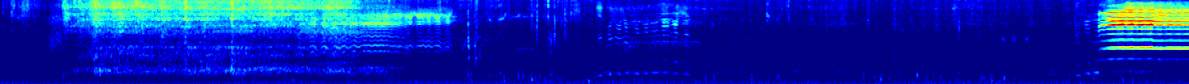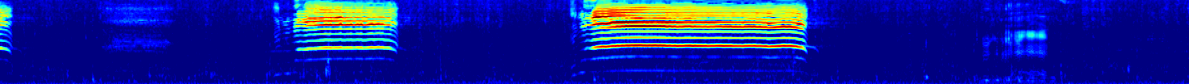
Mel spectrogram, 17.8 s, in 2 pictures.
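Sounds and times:
sheep bleating: 8.1 - 9.0, 11.0 - 12.0, 13.2 - 15.0, 16.2 - 16.9.

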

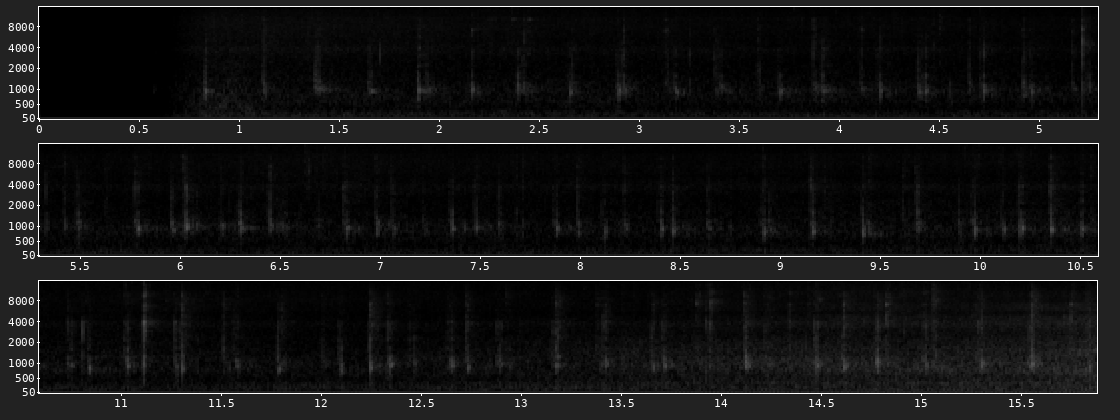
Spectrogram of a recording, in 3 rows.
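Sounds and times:
two horses' hooves clopping at a walk: 0.8 - 15.8.

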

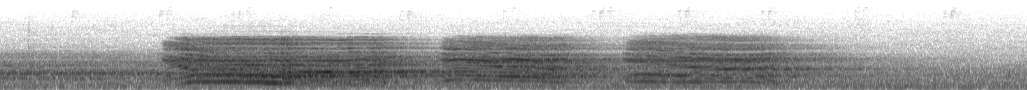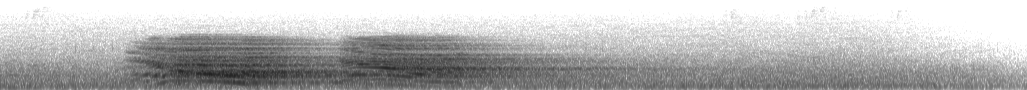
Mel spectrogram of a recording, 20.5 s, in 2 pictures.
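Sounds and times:
red deer roaring: 1.6 - 8.4, 11.5 - 16.0.

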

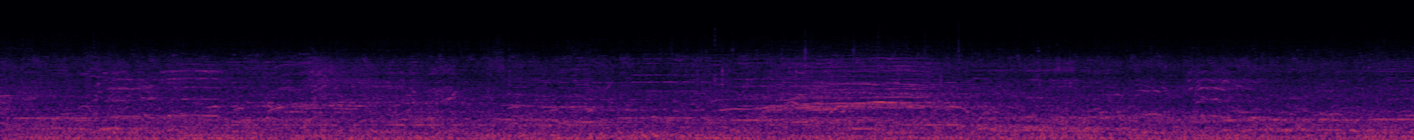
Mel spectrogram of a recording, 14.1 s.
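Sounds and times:
large crowd at City Place in Chile: 0.0 - 14.1
music at City Place in Chile: 0.0 - 14.1.

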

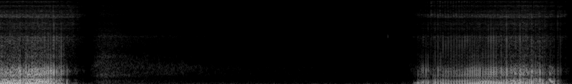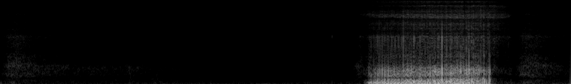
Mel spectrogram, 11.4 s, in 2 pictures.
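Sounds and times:
man snoring in sleep: 0.0 - 0.8, 4.2 - 5.7, 9.4 - 10.8.

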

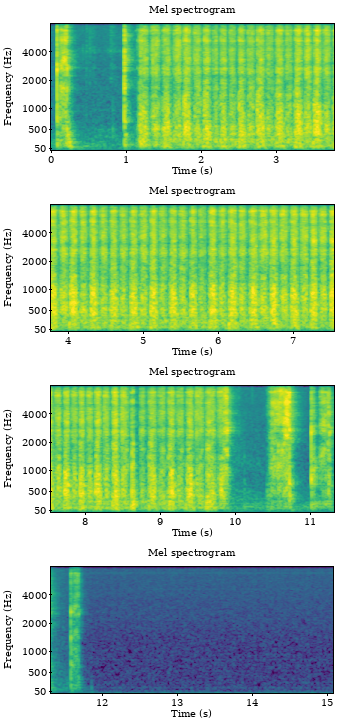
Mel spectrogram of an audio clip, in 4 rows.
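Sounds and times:
chisel sharpened on a grindstone: 0.0 - 0.3, 1.0 - 11.7.

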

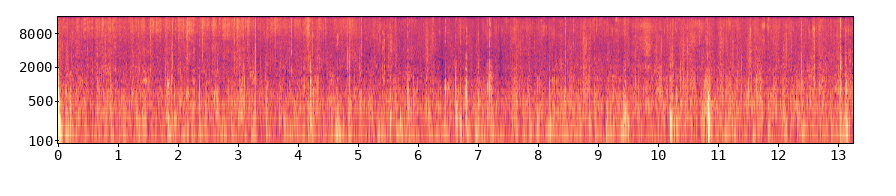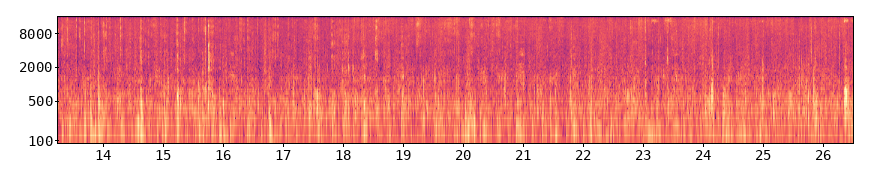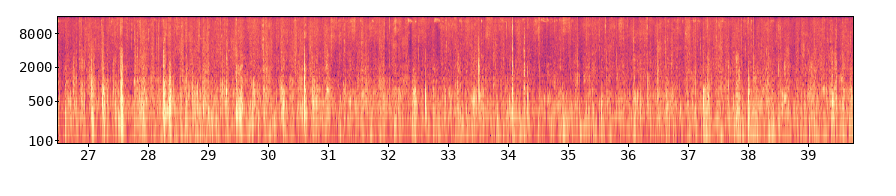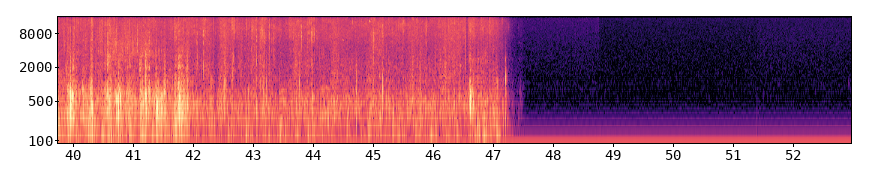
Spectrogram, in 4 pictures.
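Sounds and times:
horse hooves clopping over ground: 0.0 - 47.4.

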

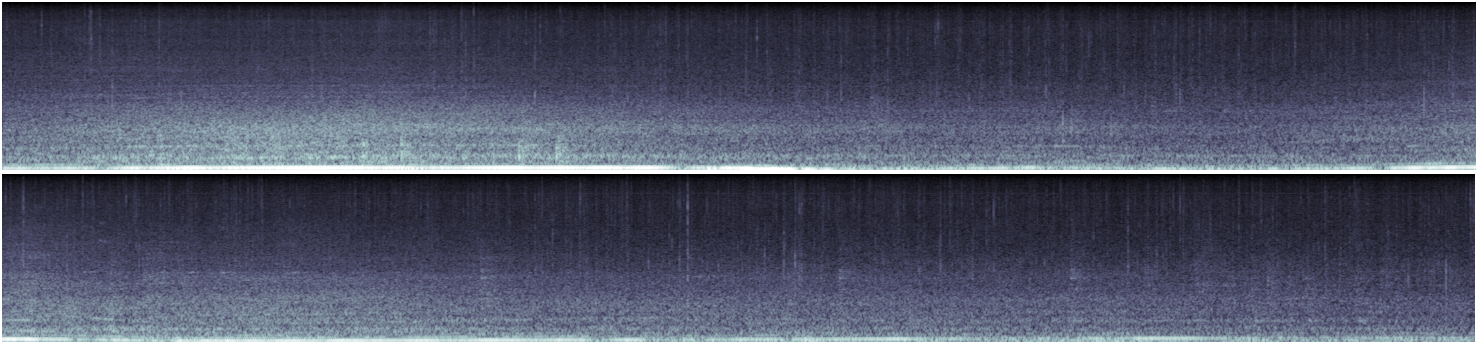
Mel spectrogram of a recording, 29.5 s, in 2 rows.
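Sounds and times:
rain on a street: 0.0 - 29.4.

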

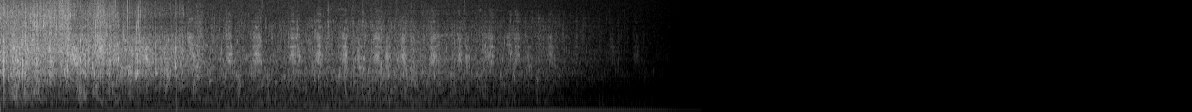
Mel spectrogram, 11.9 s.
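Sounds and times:
rural lake ambience in early spring early morning: 0.0 - 5.6.

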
